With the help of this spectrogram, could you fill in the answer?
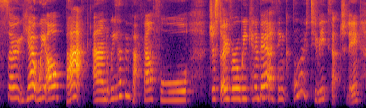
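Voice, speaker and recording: A woman's raised, projected voice sits at a high pitch. She keeps a moderate pace. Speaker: travel vlogger. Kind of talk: casual vlog talk to camera.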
